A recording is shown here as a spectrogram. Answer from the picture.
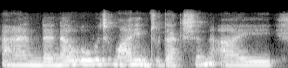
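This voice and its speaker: In a Keralan accent, a woman speaks at a moderate pace with a fairly low pitch and fairly even intonation. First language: Malayalam. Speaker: IT professional, English learner. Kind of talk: casual chat. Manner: halting.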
